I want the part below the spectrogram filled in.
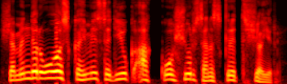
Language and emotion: Kashmiri, neutral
